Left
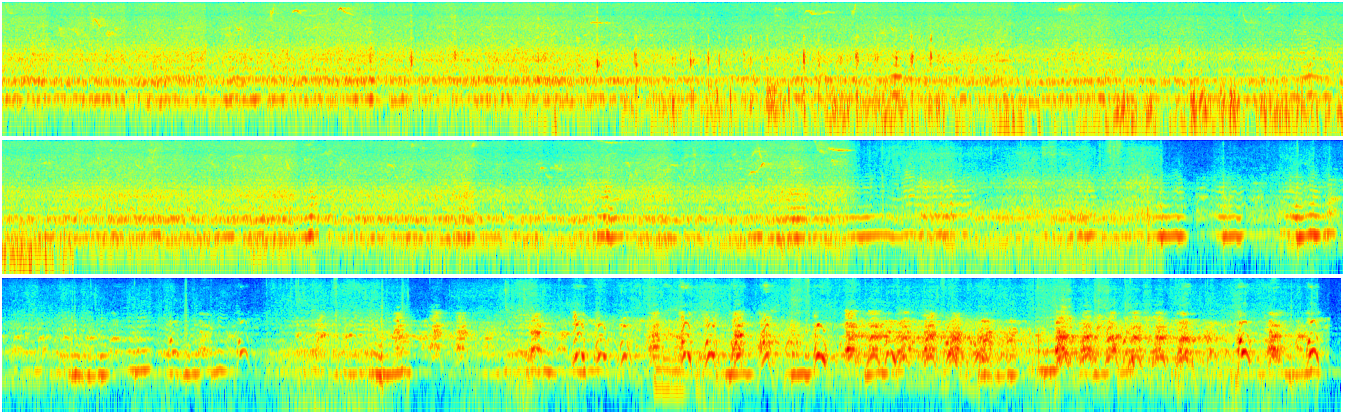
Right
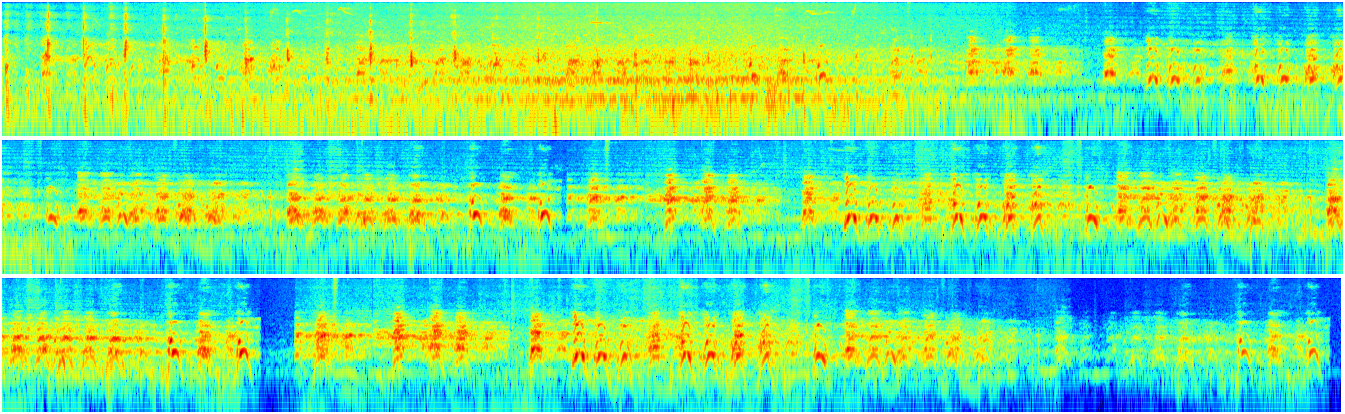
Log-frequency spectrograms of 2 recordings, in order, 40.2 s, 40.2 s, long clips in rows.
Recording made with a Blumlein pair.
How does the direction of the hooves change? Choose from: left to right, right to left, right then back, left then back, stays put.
right to left.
